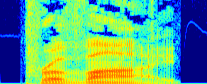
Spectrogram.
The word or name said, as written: provide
